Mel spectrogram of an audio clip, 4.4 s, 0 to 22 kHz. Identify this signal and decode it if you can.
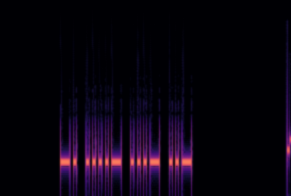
Morse code, heard as a keyed tone, about 25 wpm, 700 Hz. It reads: N4VU
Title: All Cut Numbers - 4-Digit 25wpm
